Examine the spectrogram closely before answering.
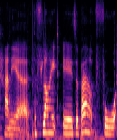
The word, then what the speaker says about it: Chania: Heathrow Terminal 5 to Hanya it's spelled with a c but you actually pronounce it hania the flight is about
